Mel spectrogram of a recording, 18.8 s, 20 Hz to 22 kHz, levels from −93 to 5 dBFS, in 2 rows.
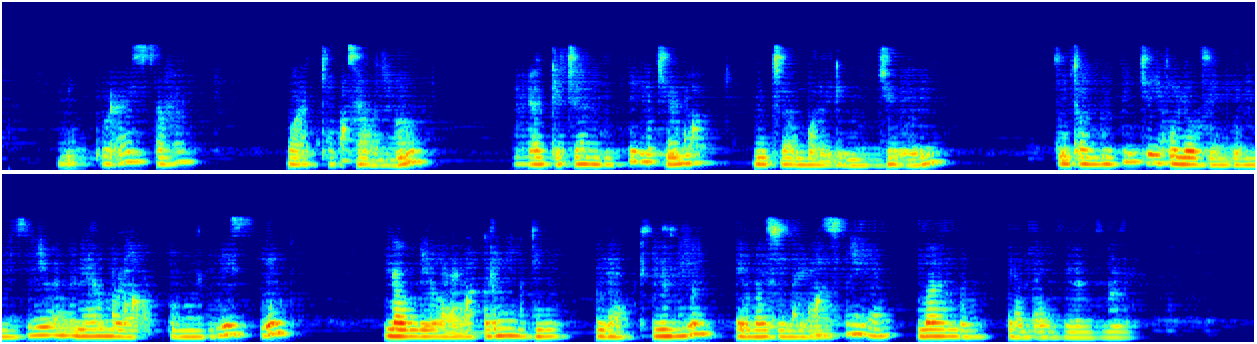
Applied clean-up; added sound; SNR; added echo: neural mask model DeepFilterNet 3.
